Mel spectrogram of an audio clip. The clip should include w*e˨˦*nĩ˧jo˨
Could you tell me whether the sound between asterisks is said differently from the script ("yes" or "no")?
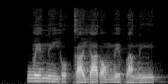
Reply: yes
